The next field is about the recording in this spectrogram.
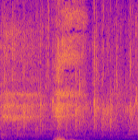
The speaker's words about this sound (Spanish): Denle otro aplauso mientras pasa la pastora, si es que puede.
